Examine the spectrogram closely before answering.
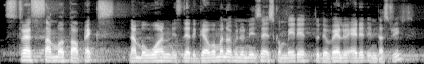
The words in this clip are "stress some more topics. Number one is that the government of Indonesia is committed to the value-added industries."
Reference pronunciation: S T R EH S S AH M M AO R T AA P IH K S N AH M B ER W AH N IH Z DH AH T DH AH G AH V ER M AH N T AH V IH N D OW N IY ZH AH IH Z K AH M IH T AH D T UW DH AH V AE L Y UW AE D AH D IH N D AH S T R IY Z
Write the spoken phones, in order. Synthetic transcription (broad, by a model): S T R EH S S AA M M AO L T AA P IH K S N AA M B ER W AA N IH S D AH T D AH G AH V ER M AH N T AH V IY N D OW N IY SH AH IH S K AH M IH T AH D T UW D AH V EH L Y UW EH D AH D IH N D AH S T R IY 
